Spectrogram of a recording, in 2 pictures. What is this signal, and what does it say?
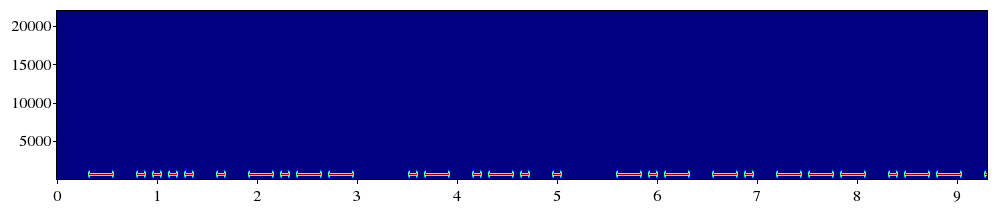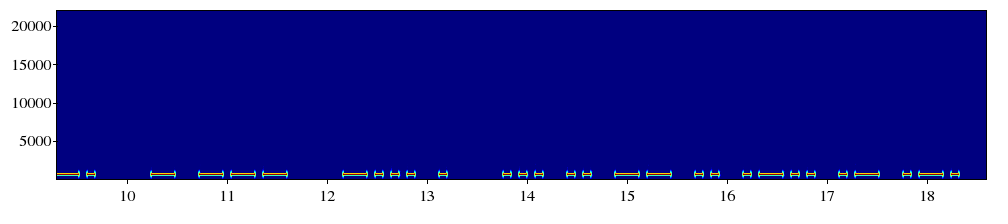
Morse code, heard as a keyed tone, about 15 wpm, 700 Hz. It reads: THEY ARE KNOWN TO BE SIMILAR
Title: Sentences from Top 1000 Words - Review Part 5 - 15wpm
